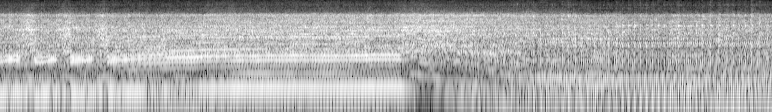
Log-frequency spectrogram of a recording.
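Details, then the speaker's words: Chinese-engined two-stroke brush cutter that previously would not run, after repair: buzzy, pulls hard at high revs, then drops smoothly to a lower steady speed without stumbling; normal running. "evet Arkadaşlar gördüğünüz gibi basit bir işlem de motor çok değişiyor"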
